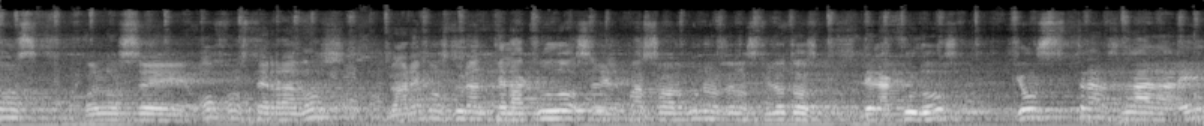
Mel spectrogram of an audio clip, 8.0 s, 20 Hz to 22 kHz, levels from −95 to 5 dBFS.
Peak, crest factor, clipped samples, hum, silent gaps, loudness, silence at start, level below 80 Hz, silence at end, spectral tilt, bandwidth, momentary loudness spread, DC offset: -2 dBFS; 16 dB; under 0.1%; none; none; -17 LUFS; 0 s; -38 dBFS; 0 s; -4.5 dB/octave; 16.5 kHz; 8 LU; under 0.1%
